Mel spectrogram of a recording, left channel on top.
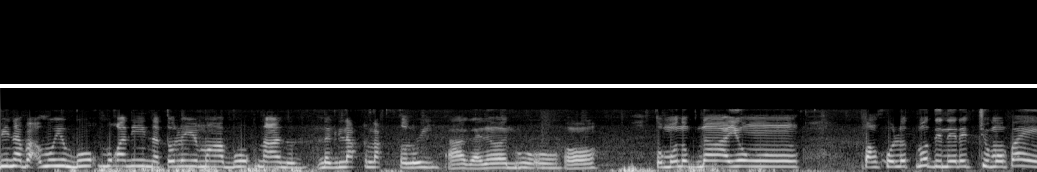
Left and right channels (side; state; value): left; silent; digital silence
